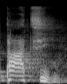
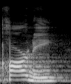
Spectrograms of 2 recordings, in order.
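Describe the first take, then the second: First: The T is a crisp, fully released T. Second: The T is a soft, quick flap. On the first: The speaker calls it wrong. "j'ai pas dit party" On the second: The speaker calls it right. "C'est one party"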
